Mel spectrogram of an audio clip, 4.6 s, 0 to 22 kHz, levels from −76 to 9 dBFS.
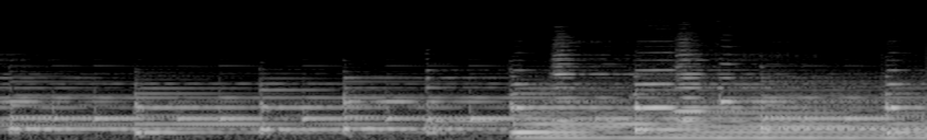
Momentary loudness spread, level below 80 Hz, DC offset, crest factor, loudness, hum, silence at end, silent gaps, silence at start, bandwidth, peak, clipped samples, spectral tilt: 6 LU; -30 dBFS; under 0.1%; 16 dB; -19 LUFS; none; 0 s; none; 0 s; 7.2 kHz; -2 dBFS; under 0.1%; -9 dB/octave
